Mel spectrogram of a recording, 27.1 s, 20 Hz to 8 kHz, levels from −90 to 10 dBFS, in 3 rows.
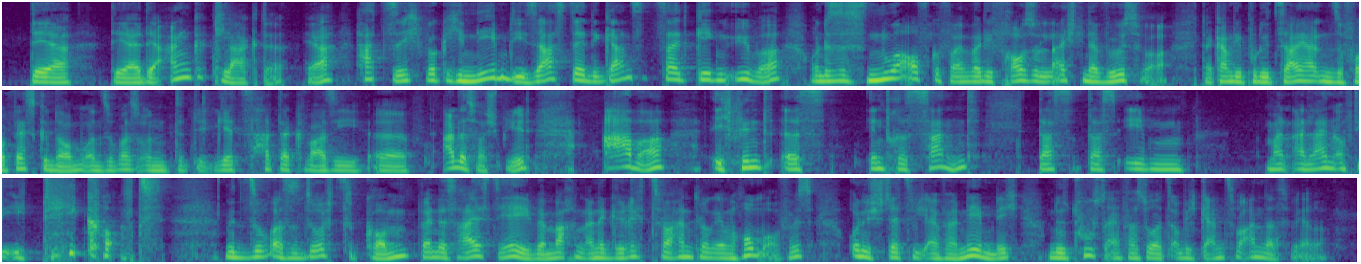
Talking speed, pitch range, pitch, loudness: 200 wpm, 125-160 Hz, 140 Hz, -18 LUFS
